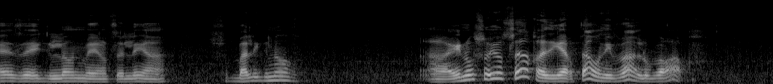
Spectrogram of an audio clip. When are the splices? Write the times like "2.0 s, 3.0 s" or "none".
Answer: none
